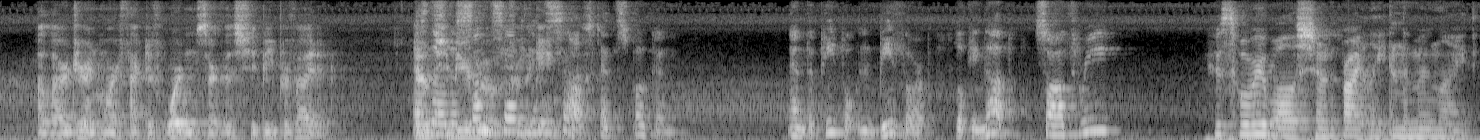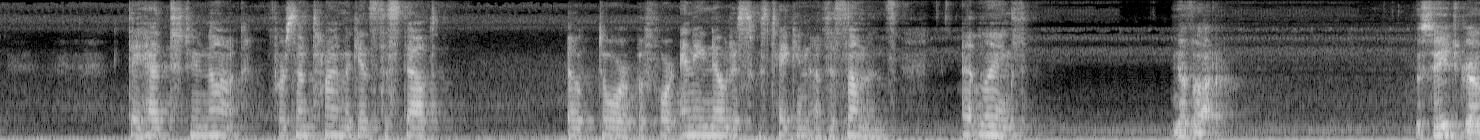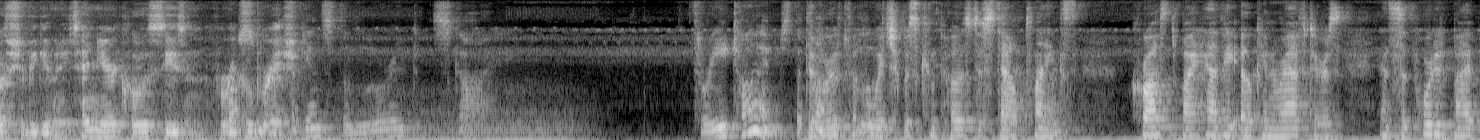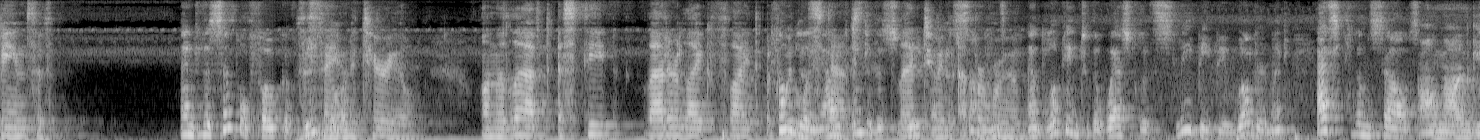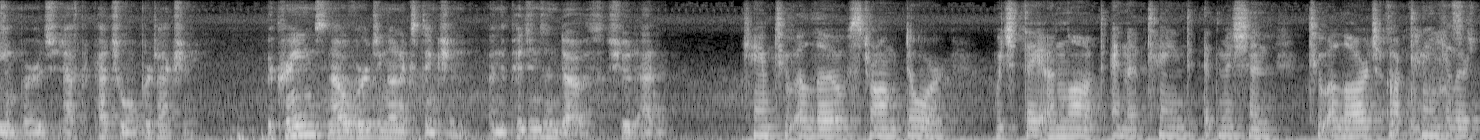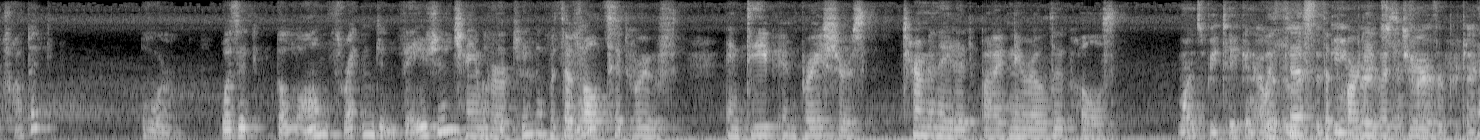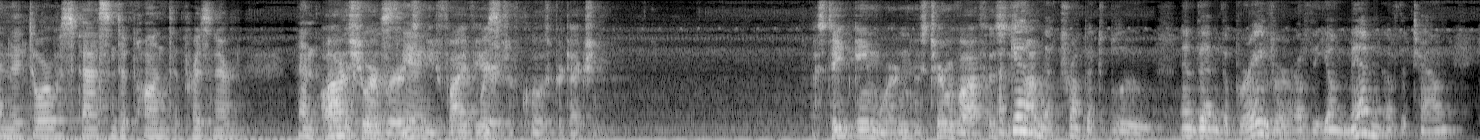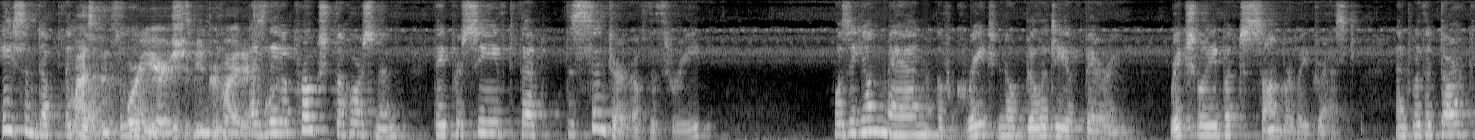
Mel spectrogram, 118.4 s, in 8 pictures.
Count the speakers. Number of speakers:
three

